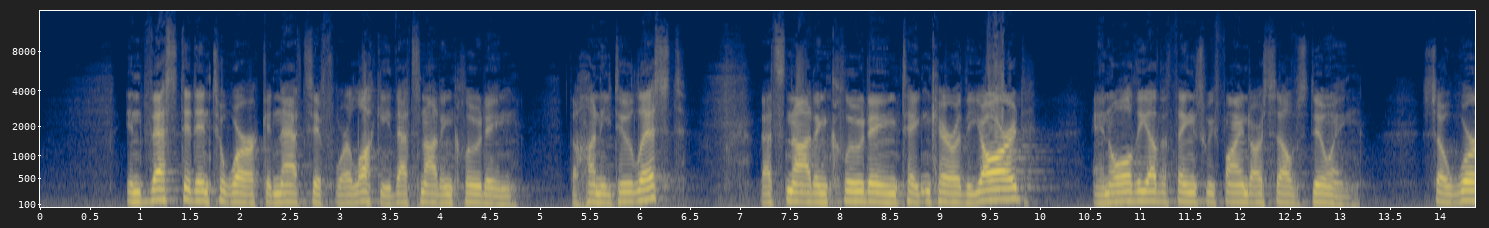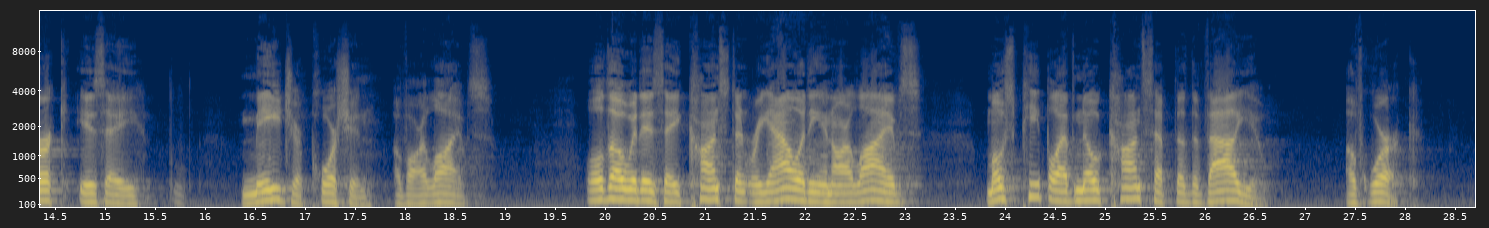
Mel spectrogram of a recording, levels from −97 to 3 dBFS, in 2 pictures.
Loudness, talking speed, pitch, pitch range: -22 LUFS, 125 wpm, 125 Hz, 110-140 Hz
